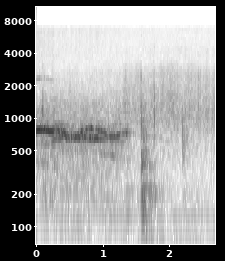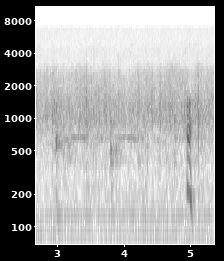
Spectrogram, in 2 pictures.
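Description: Wind of a blinding snowstorm howls with a wavering, whistling moan over a steady rush of blowing noise, loud, fading to a constant gusty roar with a couple of soft thumps.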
